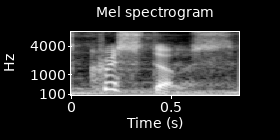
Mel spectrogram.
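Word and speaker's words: Christos (Χριστός): The word in Greek for kindness is krestos. If you spell it in English, it's C-H-R-E-S-T-O, krestos. And the word for Christ is Christos, C-H-R-I-S-T-O.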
